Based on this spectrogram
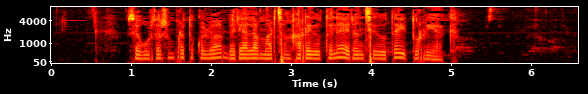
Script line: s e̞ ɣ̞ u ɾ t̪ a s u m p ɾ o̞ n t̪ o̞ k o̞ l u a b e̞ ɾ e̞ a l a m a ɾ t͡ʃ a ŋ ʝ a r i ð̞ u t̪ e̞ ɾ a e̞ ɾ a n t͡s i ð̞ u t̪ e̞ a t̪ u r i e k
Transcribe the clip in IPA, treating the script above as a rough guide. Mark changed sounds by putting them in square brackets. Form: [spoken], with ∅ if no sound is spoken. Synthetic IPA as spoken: s e̞ ɣ̞ u ɾ t̪ a s u m p ɾ o̞ [∅] t̪ o̞ k o̞ l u a b e̞ ɾ e̞ a l a m a ɾ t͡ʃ a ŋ ʝ a r i ð̞ u t̪ e̞ [l] a e̞ ɾ a n t͡s i ð̞ u t̪ e̞ [i] t̪ u r i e k

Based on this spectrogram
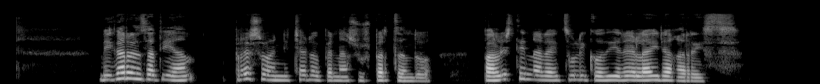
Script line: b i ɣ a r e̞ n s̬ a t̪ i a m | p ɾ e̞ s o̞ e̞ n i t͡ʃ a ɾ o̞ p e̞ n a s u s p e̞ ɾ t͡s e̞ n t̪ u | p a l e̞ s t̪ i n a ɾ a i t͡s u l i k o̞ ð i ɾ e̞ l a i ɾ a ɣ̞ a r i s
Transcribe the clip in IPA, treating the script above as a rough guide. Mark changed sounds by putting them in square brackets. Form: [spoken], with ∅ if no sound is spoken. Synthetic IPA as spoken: b i ɣ a r e̞ n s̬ a t̪ i a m | p ɾ e̞ s o̞ e̞ n i t͡ʃ a ɾ o̞ p e̞ n a s u s p e̞ ɾ t͡s e̞ n [d̪] u | p a l e̞ s t̪ i n a ɾ a i t͡s u l i k o̞ ð i ɾ e̞ l a i ɾ a ɣ̞ a r i s

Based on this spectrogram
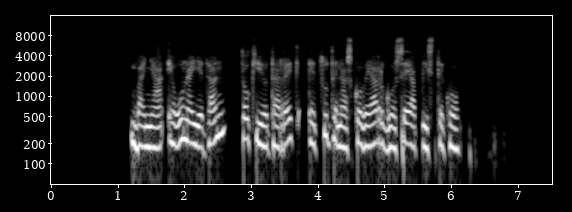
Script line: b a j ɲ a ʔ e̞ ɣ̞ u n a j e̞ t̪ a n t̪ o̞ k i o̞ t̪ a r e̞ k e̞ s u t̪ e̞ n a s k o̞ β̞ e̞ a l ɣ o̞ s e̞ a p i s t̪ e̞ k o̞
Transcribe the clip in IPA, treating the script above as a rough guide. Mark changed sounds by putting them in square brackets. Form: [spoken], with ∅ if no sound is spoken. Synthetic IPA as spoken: b a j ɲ a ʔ e̞ ɣ̞ u n a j e̞ t̪ a n t̪ o̞ k i o̞ t̪ a r e̞ k e̞ [t͡s] u t̪ e̞ n a s k o̞ β̞ e̞ a [ɾ] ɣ o̞ s e̞ a p i s t̪ e̞ k o̞

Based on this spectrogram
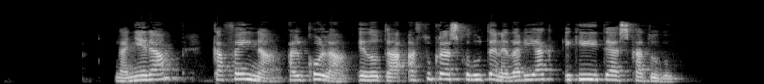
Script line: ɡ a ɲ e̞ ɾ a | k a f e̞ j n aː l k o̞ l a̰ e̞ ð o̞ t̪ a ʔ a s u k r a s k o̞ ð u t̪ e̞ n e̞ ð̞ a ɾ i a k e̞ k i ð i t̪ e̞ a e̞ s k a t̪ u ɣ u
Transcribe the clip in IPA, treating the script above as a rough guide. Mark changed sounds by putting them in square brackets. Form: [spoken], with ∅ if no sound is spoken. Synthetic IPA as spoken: ɡ a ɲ e̞ ɾ a | k a f e̞ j n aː l k o̞ l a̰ e̞ ð o̞ t̪ a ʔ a s u k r a s k o̞ ð u t̪ e̞ n e̞ ð̞ a ɾ i a k e̞ k i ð i t̪ e̞ a e̞ s k a t̪ u [ð] u

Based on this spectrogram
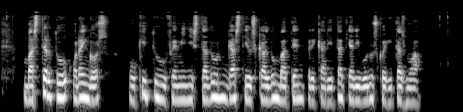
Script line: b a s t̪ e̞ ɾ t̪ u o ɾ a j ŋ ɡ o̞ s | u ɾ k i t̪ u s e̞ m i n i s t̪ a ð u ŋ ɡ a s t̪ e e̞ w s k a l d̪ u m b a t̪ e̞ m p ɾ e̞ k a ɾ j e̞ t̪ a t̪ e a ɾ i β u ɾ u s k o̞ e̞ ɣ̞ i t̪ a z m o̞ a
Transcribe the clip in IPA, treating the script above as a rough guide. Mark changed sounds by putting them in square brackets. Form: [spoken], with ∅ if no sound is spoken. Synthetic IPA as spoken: b a s t̪ e̞ ɾ t̪ u o ɾ a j ŋ ɡ o̞ s | u [∅] k i t̪ u [f] e̞ m i n i s t̪ a ð u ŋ ɡ a s t̪ e e̞ w s k a l d̪ u m b a t̪ e̞ m p ɾ e̞ k a ɾ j e̞ t̪ a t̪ e a ɾ i β u ɾ u s k o̞ e̞ ɣ̞ i t̪ a z m o̞ a

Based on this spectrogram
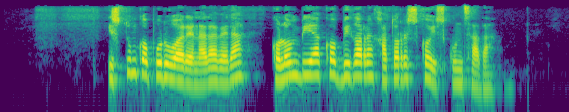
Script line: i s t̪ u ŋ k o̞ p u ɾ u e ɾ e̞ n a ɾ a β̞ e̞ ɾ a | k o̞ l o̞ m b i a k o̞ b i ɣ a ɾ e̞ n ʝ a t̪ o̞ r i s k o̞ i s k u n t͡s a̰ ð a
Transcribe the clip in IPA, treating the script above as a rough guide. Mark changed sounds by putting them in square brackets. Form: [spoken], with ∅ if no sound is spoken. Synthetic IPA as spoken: i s t̪ u ŋ k o̞ p u ɾ u [a] ɾ e̞ n a ɾ a β̞ e̞ ɾ a | k o̞ l o̞ m b i a k o̞ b i ɣ a [r] e̞ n ʝ a t̪ o̞ r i s k o̞ i s k u n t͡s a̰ ð a

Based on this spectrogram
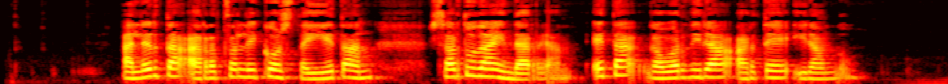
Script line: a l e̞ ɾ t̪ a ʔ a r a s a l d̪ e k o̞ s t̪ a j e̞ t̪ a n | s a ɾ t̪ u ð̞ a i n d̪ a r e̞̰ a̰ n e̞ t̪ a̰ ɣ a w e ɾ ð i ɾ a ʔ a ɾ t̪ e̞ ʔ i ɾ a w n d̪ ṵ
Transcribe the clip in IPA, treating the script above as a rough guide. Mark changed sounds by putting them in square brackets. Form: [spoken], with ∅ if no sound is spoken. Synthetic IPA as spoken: a l e̞ ɾ t̪ a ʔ a r a [t͡s] a l d̪ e k o̞ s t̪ a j e̞ t̪ a n | s a ɾ t̪ u ð̞ a i n d̪ a r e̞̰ a̰ n e̞ t̪ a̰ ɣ a w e ɾ ð i ɾ a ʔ a ɾ t̪ e̞ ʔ i ɾ a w n d̪ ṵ

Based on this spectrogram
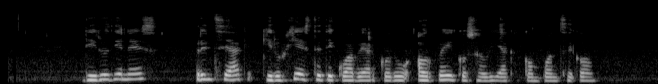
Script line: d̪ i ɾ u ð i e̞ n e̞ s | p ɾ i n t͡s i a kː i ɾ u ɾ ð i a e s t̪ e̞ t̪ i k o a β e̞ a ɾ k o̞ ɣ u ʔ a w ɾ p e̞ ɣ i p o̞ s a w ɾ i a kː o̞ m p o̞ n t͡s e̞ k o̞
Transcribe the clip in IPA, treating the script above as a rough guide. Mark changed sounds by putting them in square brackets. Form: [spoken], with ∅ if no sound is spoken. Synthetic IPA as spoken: d̪ i ɾ u ð i e̞ n e̞ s | p ɾ i n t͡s [e] a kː i ɾ u ɾ [ɣ] i a e s t̪ e̞ t̪ i k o a β e̞ a ɾ k o̞ [ð] u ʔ a w ɾ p e̞ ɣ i [k] o̞ s a w ɾ i a kː o̞ m p o̞ n t͡s e̞ k o̞

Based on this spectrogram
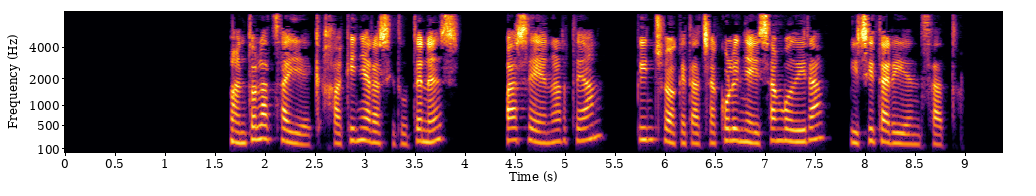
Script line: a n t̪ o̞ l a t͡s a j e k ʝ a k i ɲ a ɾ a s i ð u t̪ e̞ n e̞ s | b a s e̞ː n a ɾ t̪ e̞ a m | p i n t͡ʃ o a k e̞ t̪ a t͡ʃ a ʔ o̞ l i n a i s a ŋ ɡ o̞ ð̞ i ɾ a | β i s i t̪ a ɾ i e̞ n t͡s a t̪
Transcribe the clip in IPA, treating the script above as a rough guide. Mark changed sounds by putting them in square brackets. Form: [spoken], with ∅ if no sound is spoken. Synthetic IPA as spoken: a n t̪ o̞ l a t͡s a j e k ʝ a k i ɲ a ɾ a s i ð u t̪ e̞ n e̞ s | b a s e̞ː n a ɾ t̪ e̞ a m | p i n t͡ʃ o a k e̞ t̪ a t͡ʃ a [k] o̞ l i [ɲ] a i s a ŋ ɡ o̞ ð̞ i ɾ a | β i s i t̪ a ɾ i e̞ n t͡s a t̪

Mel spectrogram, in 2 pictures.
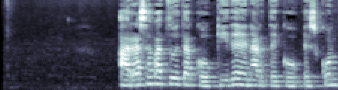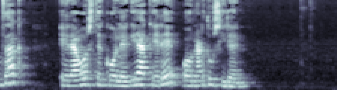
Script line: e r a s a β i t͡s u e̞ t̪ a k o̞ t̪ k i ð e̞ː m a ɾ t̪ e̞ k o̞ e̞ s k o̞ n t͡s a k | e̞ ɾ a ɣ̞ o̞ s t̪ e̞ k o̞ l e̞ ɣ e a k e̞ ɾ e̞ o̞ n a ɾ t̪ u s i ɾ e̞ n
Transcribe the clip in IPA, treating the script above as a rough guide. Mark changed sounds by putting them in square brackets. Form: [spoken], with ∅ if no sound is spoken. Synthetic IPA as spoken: [a] r a s a β [a] t͡s u e̞ t̪ a k o̞ [∅] k i ð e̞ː [n] a ɾ t̪ e̞ k o̞ e̞ s k o̞ n t͡s a k | e̞ ɾ a ɣ̞ o̞ s t̪ e̞ k o̞ l e̞ ɣ e a k e̞ ɾ e̞ o̞ n a ɾ t̪ u s i ɾ e̞ n

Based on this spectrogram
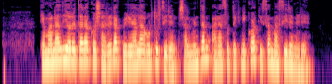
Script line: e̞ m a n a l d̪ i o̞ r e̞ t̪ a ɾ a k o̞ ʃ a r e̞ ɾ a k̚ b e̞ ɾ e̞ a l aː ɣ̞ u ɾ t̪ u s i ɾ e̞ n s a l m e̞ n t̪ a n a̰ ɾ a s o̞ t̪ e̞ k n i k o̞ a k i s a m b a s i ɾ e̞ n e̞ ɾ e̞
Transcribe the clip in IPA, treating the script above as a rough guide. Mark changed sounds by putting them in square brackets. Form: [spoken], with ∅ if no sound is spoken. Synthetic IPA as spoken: e̞ m a n a l d̪ i o̞ r e̞ t̪ a ɾ a k o̞ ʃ a r e̞ ɾ a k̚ b e̞ ɾ e̞ a l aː ɣ̞ u ɾ t̪ u s i ɾ e̞ n s a l m e̞ n t̪ a n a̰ ɾ a s o̞ t̪ e̞ k n i k o̞ a k i s a m b a s i ɾ e̞ n e̞ ɾ e̞

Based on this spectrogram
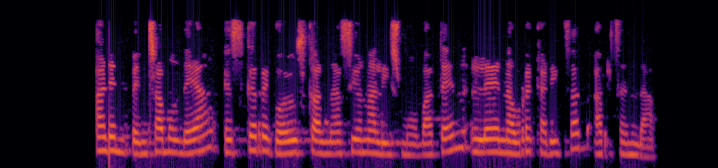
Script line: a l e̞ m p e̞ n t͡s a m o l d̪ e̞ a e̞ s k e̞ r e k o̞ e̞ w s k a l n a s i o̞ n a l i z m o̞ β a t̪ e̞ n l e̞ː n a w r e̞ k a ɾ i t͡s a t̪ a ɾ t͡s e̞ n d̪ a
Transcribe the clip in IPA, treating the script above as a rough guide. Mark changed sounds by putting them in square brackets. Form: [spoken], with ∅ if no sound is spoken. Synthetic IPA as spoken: a [ɾ] e̞ m p e̞ n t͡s a m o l d̪ e̞ a e̞ s k e̞ r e k o̞ e̞ w s k a l n a s i o̞ n a l i z m o̞ β a t̪ e̞ n l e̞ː n a w r e̞ k a ɾ i t͡s a t̪ a ɾ t͡s e̞ n d̪ a

